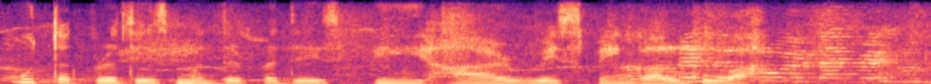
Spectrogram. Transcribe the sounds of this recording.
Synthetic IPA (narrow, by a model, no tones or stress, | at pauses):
ʊt̪ːəɾpɾəd̪eːʃməd̪jəɾpɾəd̪eːʃbihaːɾʋesbɛ̃ŋɡəlɡuʋaː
